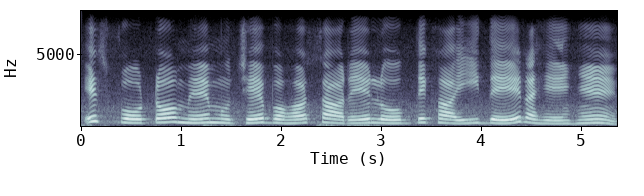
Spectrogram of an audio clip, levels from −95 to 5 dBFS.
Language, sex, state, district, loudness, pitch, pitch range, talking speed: Hindi, female, Madhya Pradesh, Katni, -13 LUFS, 250 Hz, 235-270 Hz, 125 wpm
